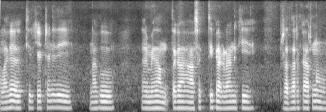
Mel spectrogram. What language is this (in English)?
Telugu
